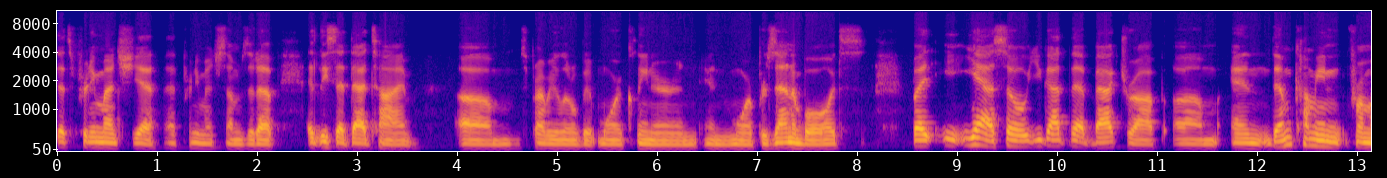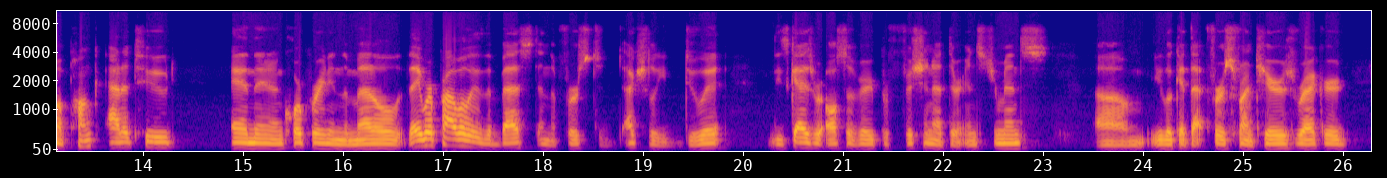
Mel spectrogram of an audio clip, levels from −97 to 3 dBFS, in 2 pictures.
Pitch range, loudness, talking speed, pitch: 90-110 Hz, -21 LUFS, 175 wpm, 95 Hz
